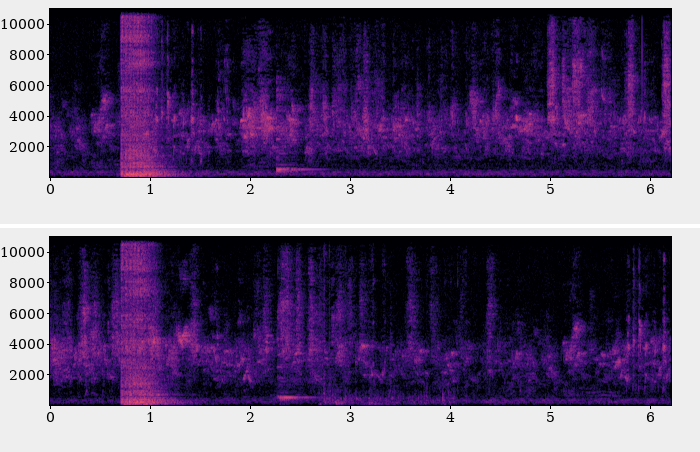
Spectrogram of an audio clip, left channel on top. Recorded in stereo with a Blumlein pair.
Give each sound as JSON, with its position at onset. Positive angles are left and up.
{"t": 0.7, "sound": "a drill", "azimuth_deg": 10, "distance_m": 3.5}
{"t": 2.3, "sound": "a cowbell", "azimuth_deg": 40, "distance_m": 2.5}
